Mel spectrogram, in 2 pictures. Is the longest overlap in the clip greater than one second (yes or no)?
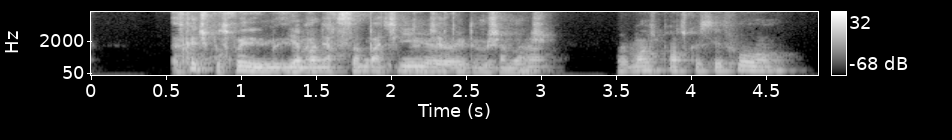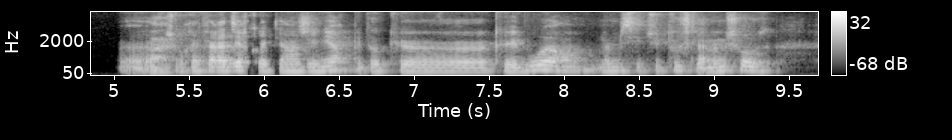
yes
